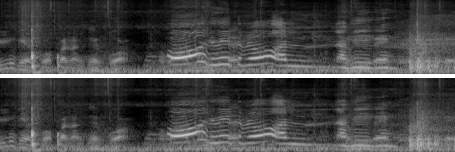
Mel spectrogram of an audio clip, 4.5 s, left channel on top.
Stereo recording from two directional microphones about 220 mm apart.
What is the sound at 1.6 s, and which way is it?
Speech, 45° left (ahead or behind).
